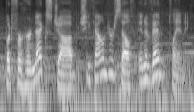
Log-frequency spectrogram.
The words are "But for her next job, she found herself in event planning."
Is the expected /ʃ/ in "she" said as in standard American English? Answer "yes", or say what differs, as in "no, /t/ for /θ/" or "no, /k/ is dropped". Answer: yes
